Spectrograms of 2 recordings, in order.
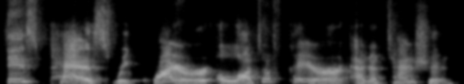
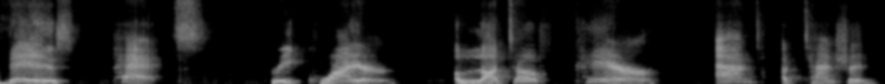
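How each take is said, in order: First: Slow, connected model sentence; teacher reading the full sentence for learners; whole-sentence model. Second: Slow model sentence with pauses after each chunk; deliberate teacher's dictation, each chunk falling; phrase-by-phrase drill. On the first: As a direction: run the chunks together, still slow and careful. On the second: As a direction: say it piece by piece for learners to repeat. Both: Shown as a demonstration.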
